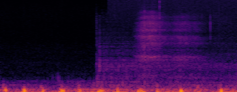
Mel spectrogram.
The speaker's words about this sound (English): Without the sense of sight, the sense of hearing is enhanced. You can hear your heartbeat.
